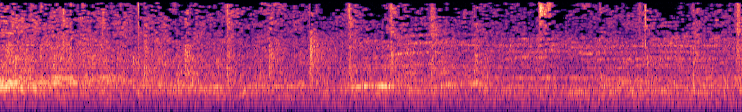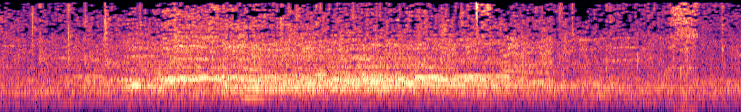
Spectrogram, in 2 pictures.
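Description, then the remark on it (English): A crowd applauds with scattered claps under a steady wash of voices, and the cheering swells louder partway through before easing off slightly. “Now give her a hand clap, give him the microphone.”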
